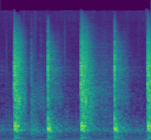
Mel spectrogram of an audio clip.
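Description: A steady percussion beat: sharp hits about two a second, a louder one alternating with a softer one, each dying away quickly.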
